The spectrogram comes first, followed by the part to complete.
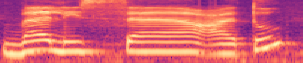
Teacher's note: यहाँ पे अलिफ मद्दा है तो हमने अलिफ को खींच के पढ़ा है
